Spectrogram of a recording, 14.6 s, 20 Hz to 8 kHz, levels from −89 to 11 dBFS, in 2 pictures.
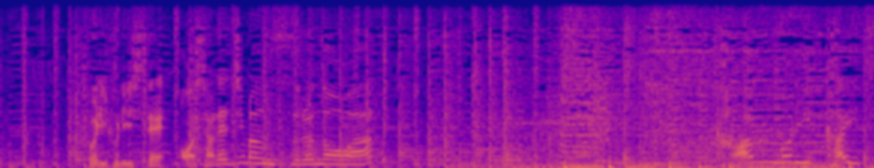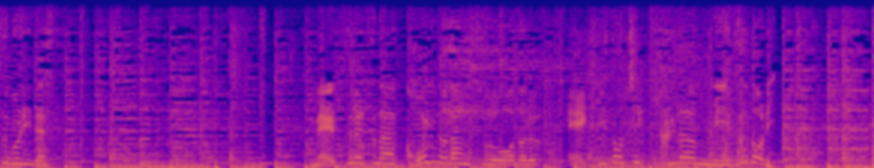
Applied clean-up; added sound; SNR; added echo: none; none; none; none.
